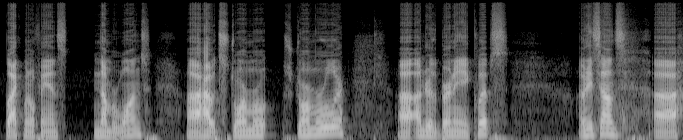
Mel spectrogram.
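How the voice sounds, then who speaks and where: Young male vlogger, bright and crisp, rambly casual delivery, dry close sound. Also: mid-range voice, dry recording. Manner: rambling, many ums and uhs, casual swearing. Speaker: music vlogger. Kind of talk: casual album ranking chat. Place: home room.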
